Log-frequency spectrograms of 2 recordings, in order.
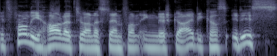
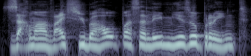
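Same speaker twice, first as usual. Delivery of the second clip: thick Northern German dialect, a bit higher and louder; broad Northern German accent, lively; 3 semitones higher, 3 dB louder than usual. Shown as a demonstration. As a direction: say it the way the Northern German rapper does. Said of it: "He's like".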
